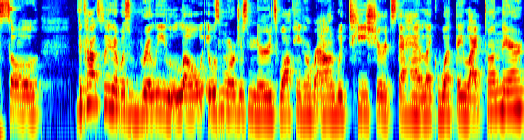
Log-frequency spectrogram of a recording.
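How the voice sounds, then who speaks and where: The woman speaks at a fairly slow pace in a fairly low pitch. Her intonation is fairly even and her loudness very even. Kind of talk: casual talk to camera. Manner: hesitant, lots of filler words.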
